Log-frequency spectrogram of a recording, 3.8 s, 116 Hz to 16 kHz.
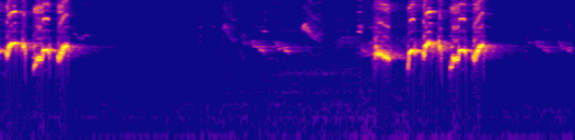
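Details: Red-whiskered bulbul singing in the morning, recorded in 2020 as a lure for training other birds, in a long twisting double-voiced style: two bursts of quick warbled, slurred whistles, one at the start and one near the end, with a quiet gap between.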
